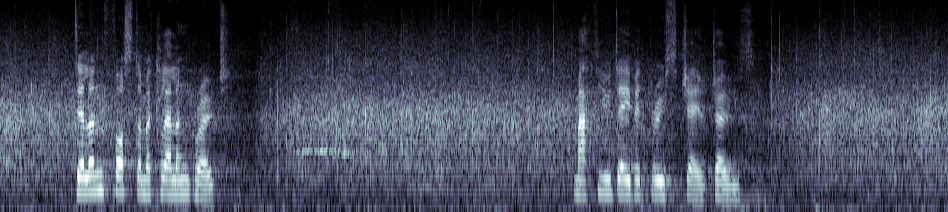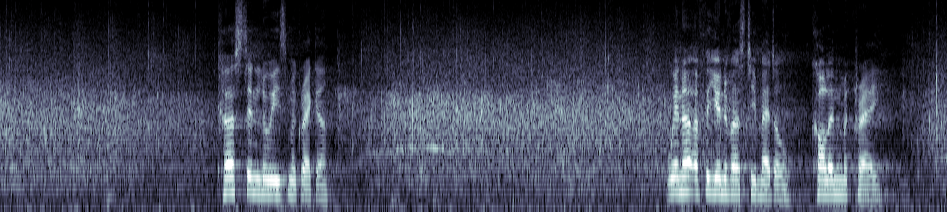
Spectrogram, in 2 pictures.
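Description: An older woman reads out names through a microphone in a large hall.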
